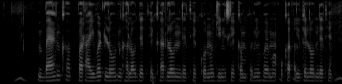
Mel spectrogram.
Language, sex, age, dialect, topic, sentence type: Chhattisgarhi, male, 25-30, Central, banking, statement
